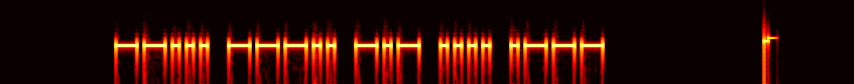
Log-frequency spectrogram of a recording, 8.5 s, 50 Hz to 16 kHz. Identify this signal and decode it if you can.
Morse code, heard as a keyed tone, about 17 wpm, 700 Hz. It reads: 78KHJ
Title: Code Groups - 5 Letter:Numbers - 17wpm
